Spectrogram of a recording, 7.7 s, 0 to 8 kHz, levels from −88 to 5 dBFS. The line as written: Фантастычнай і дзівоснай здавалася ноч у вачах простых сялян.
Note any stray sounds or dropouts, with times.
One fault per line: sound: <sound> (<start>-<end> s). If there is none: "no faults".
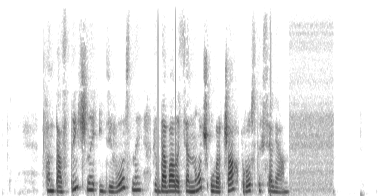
no faults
